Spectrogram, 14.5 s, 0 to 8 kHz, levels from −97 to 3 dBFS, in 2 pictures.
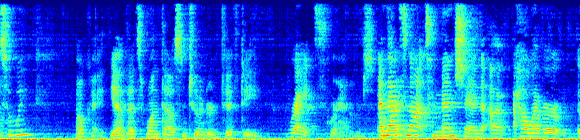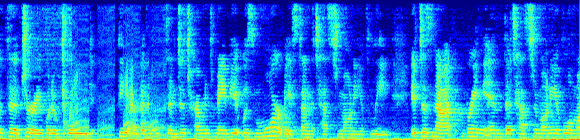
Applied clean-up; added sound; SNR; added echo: neural separator model SepFormer DNS4.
